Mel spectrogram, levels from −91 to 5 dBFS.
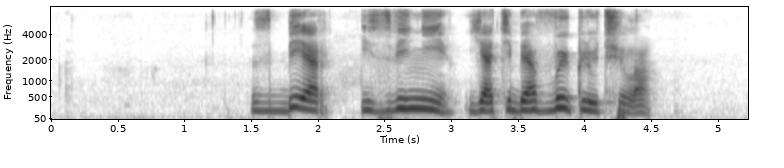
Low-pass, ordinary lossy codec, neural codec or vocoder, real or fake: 7.2 kHz; none; none; real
